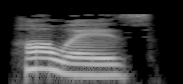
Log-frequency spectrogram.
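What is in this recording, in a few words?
"hallways", British English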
